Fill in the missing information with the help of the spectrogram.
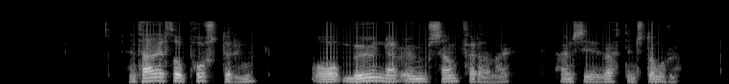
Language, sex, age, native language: Icelandic, male, 30-39, Icelandic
